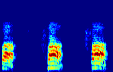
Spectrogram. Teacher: ثنایا علیا کا جو کنارہ ہے وہ نیچے والے ہونٹ کی تری کے ساتھ ملا کے پڑھیں گے ، فا فا فا، فا کا مخرج ثنایا علیا کا کنارہ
